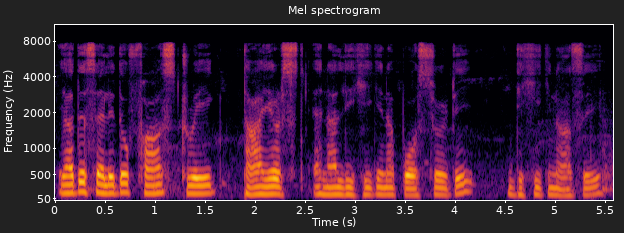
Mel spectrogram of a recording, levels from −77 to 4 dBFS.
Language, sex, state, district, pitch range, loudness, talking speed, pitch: Nagamese, male, Nagaland, Dimapur, 130-155 Hz, -17 LUFS, 150 wpm, 135 Hz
